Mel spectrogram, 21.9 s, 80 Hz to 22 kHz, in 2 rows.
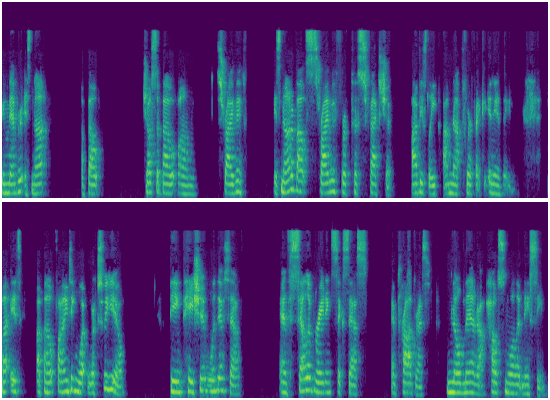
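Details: Adult woman with aphasia, apraxia of speech and dysarthria after a stroke about 5.5 years earlier; she says her speech can sometimes be hard to understand.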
